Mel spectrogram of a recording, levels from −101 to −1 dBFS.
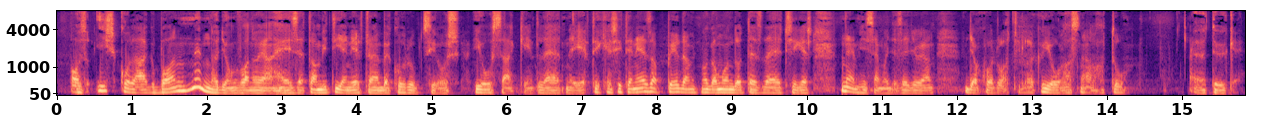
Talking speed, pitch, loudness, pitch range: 120 wpm, 100 Hz, -16 LUFS, 90-110 Hz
